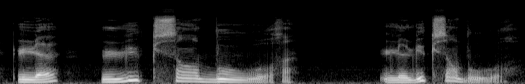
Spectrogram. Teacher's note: You don't pronounce the M at all, it's this nasal en, okay? Le Luxembourg.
